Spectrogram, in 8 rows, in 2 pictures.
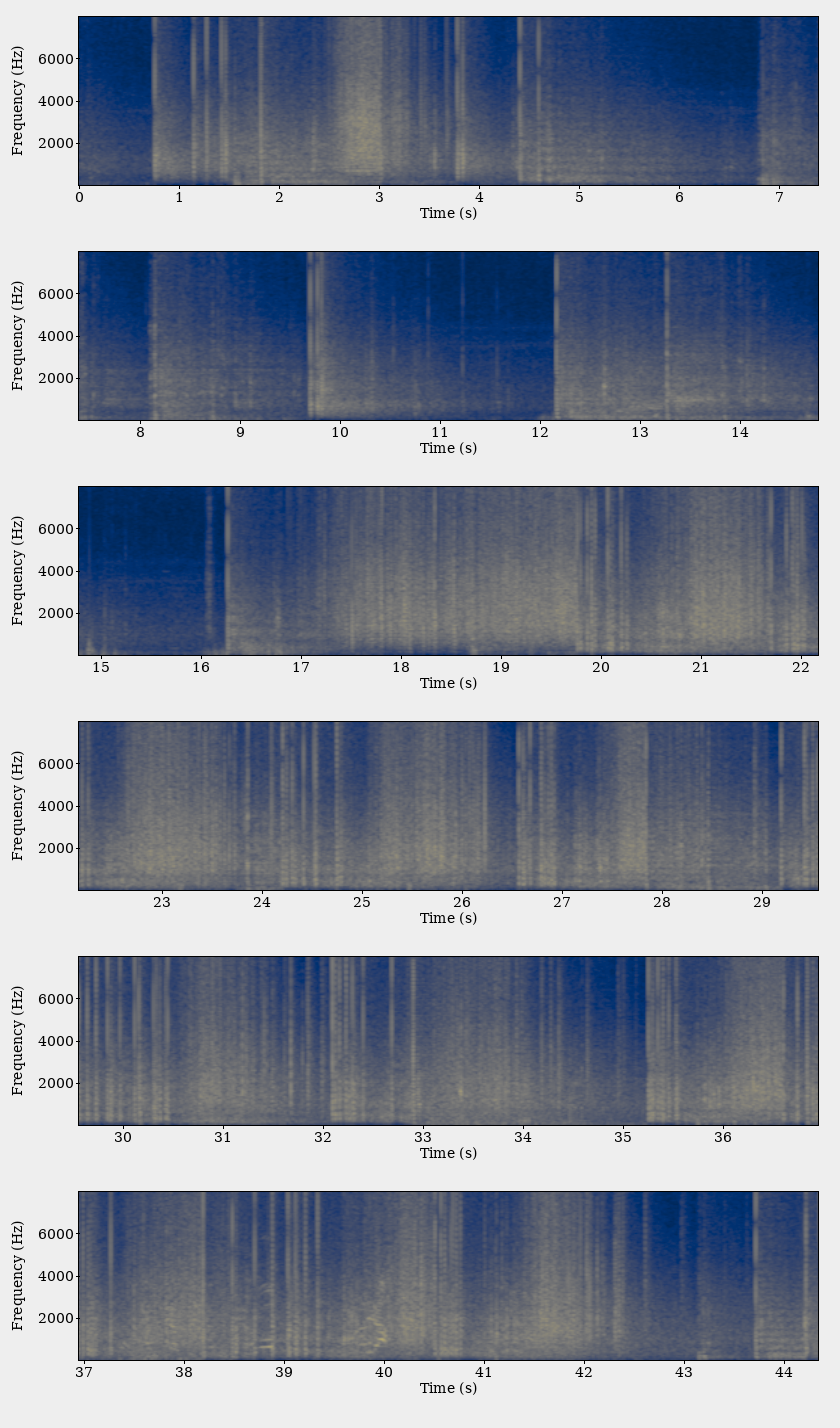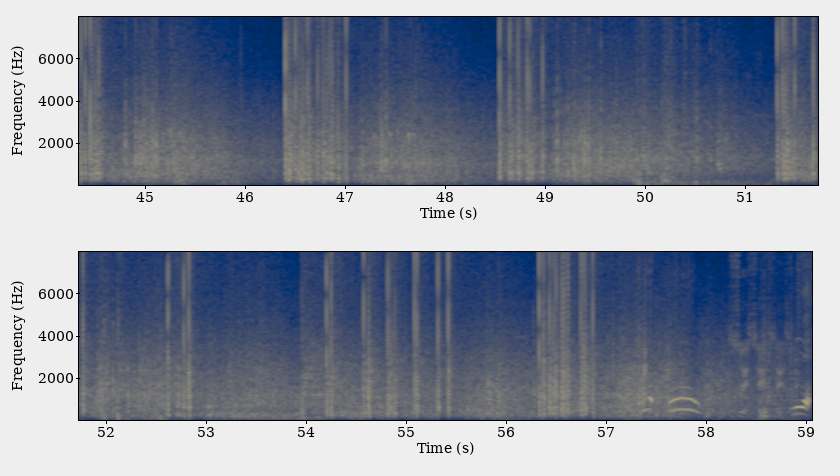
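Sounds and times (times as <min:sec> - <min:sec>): fireworks bangs and crackle: 0:00.0 - 0:59.0.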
